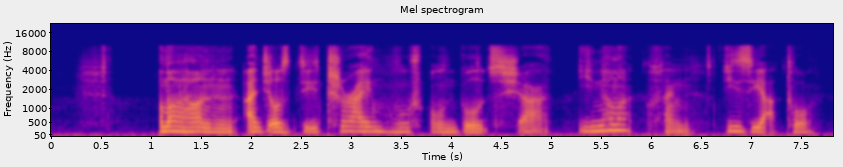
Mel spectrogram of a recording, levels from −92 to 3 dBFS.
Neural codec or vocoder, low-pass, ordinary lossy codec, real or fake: autoencoder, 22.05 kHz, a latent of 192 numbers a frame, VITS, trained on many speakers; 9.9 kHz; none; fake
